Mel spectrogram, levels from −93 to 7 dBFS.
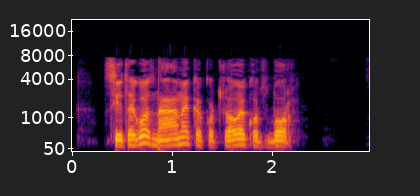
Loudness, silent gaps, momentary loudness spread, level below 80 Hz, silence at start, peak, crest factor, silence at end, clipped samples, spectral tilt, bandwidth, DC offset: -14 LUFS; none; 7 LU; -50 dBFS; 0.35 s; 0 dBFS; 14 dB; 0.8 s; under 0.1%; -5.5 dB/octave; 7.8 kHz; under 0.1%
